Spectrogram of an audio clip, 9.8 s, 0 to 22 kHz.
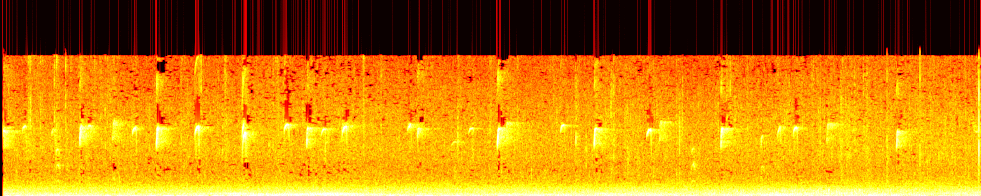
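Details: White-throated sparrow recorded 11 November 2023 at South Meadows, giving thin, very high, brief call notes scattered irregularly through the clip, over a steady low mechanical hum.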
